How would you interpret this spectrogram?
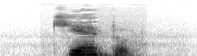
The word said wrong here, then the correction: quedo: The E doesn't split here, but good for trying. – Quedo.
